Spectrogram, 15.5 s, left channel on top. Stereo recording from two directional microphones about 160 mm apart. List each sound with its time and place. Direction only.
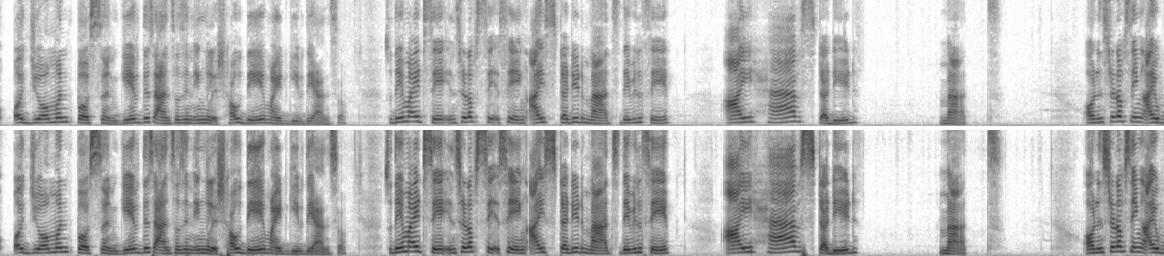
0.2 s a woman's voice: 25° right (ahead or behind); by 11.4 s 45° right (ahead or behind)
12.5 s a sound: 45° right (ahead or behind)
14.0 s a woman's voice: 50° right (ahead or behind)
